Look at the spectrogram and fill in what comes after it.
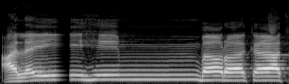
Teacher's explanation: You need to elongate the sound of the mim. Read it with the gunna.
